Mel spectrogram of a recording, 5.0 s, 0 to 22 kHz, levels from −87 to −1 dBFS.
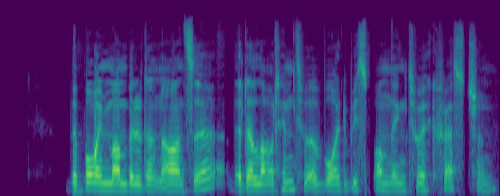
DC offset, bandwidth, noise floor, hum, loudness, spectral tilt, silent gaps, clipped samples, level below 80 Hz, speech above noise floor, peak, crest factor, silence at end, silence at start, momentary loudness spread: under 0.1%; 14.5 kHz; -74 dBFS; none; -27 LUFS; -4 dB/octave; none; under 0.1%; -72 dBFS; 47 dB; -8 dBFS; 20 dB; 0.05 s; 0.7 s; 9 LU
